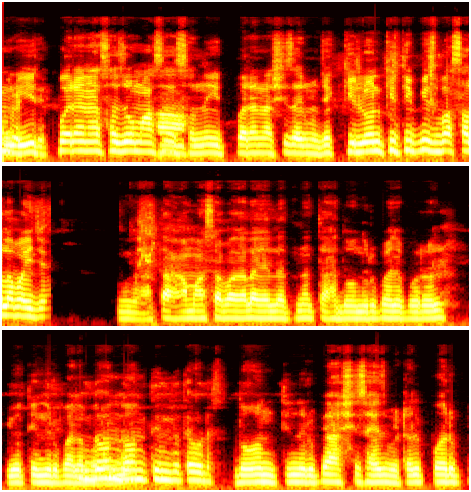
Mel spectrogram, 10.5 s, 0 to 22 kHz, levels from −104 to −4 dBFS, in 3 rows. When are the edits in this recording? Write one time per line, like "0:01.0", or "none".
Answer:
0:03.9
